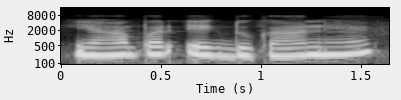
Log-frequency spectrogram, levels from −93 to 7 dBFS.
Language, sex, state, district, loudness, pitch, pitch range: Hindi, female, Jharkhand, Ranchi, -15 LUFS, 220 Hz, 205-230 Hz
